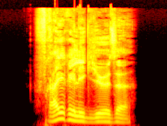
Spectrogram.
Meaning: inflection of freireligiös: 1. strong/mixed nominative/accusative feminine singular 2. strong nominative/accusative plural 3. weak nominative all-gender singular
- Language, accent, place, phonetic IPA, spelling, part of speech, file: German, Germany, Berlin, [ˈfʁaɪ̯ʁeliˌɡi̯øːzə], freireligiöse, adjective, De-freireligiöse.ogg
